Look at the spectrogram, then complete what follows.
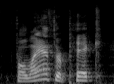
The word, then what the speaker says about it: philanthropic: you watch my video it's philanthropic the pronunciation is philanthropic I love you re but that's how you pronounce it financial and other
